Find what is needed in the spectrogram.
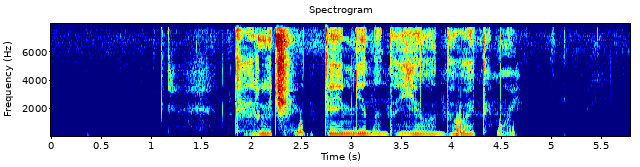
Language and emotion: Russian, neutral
